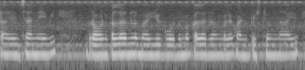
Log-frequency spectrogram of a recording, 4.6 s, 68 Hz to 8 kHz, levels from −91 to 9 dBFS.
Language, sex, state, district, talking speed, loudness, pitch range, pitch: Telugu, female, Telangana, Mahabubabad, 130 wpm, -17 LUFS, 190-195 Hz, 195 Hz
